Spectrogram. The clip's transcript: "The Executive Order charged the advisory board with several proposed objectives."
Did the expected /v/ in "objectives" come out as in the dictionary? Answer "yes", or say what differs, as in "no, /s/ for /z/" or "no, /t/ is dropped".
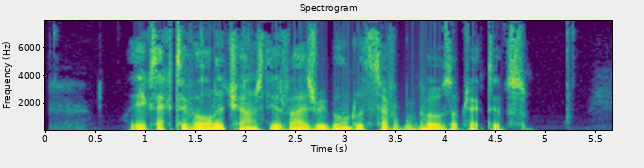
yes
